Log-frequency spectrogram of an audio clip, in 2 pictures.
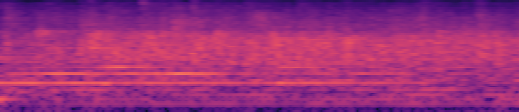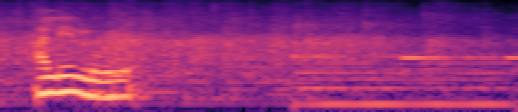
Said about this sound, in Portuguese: Se você crê, dê uma salva de palmas a Ele.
